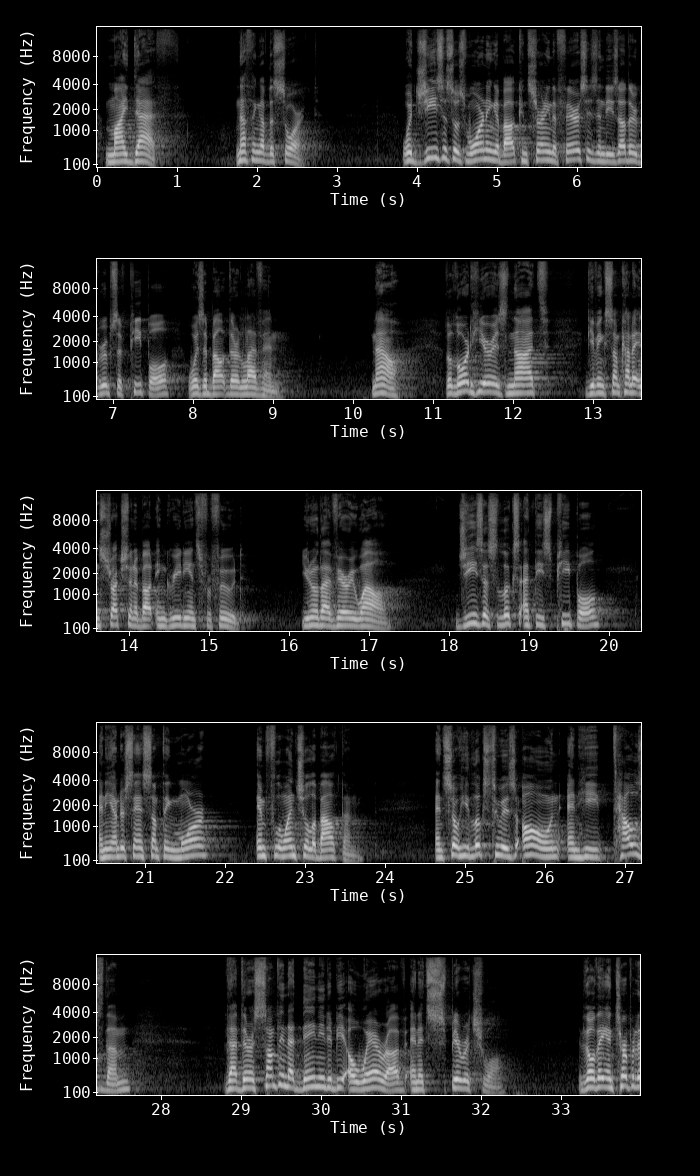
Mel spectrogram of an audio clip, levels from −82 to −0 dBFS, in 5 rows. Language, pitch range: English, 140-175 Hz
